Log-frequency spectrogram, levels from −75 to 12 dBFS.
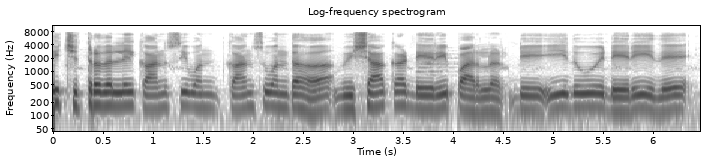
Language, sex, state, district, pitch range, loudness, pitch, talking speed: Kannada, male, Karnataka, Belgaum, 140-165 Hz, -18 LUFS, 150 Hz, 100 wpm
